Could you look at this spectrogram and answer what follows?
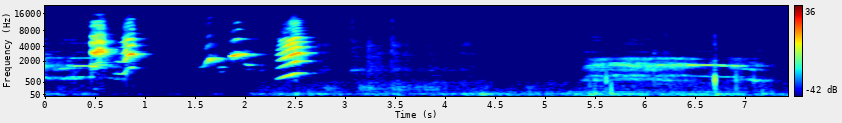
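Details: Rose-ringed parakeet call said to drive the male wild and send him searching everywhere for the female: four loud, harsh, harmonic screeches in two pairs within about two and a half seconds, then a quieter drawn-out rasping tone with faint clicks.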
